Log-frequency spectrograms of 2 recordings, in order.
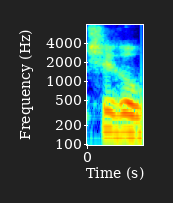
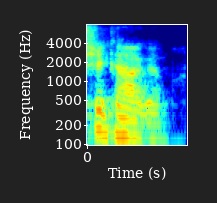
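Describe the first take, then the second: First: The name is said with two syllables. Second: The name is said with three syllables. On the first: The speaker calls it wrong. "Like people call it Chigo Wiz. I'm like, no" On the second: The speaker calls it right. "No longer. It's Chicago"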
